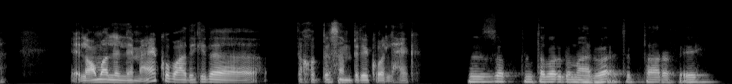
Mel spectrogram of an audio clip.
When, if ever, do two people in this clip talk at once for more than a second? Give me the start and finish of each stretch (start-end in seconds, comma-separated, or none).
none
